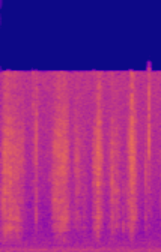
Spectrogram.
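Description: A paintbrush flicking loose candy sequins off a cake board, heard as a few short, scratchy brushing strokes.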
